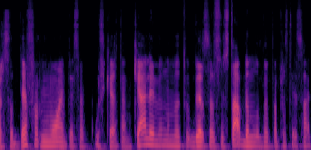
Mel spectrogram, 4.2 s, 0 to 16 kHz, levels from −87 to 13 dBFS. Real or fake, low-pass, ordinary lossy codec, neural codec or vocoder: fake; 14.4 kHz; Opus, 16 kbps; codec, 44.1 kHz, 3.4 kbps, Pupu-Codec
